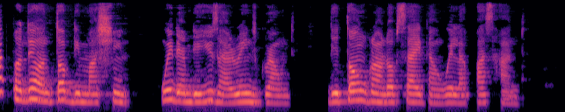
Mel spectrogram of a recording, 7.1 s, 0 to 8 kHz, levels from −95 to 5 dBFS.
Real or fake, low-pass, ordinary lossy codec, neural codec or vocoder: real; 7.2 kHz; none; none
